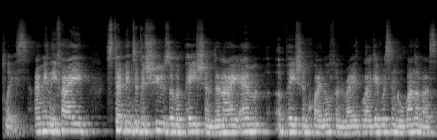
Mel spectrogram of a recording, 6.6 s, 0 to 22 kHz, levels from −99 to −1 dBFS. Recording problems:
off-mic speech; far
room echo; very slight; dies away in 0.4 s

